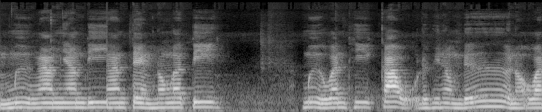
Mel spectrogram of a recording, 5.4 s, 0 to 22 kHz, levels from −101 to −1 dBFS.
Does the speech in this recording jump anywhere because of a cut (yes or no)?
yes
